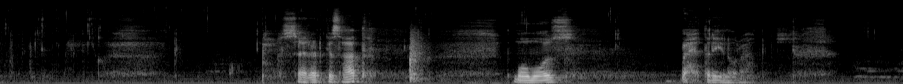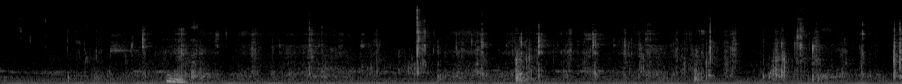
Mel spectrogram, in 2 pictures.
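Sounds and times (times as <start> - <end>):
chewing a dumpling: 0.0 - 2.7, 8.4 - 18.0.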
